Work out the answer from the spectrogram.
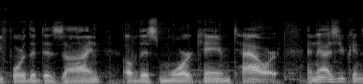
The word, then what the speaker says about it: Morecambe: Now it's spelled Morecambe Tower, but the B is silent. So you could pronounce it as Morecambe or the Morecambe Tower.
